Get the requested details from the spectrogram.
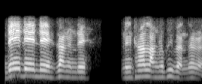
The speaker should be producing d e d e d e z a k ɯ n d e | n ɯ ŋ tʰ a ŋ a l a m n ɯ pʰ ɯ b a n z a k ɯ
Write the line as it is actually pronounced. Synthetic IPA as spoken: d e d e d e z a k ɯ n d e | n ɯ ŋ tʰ a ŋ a l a ŋ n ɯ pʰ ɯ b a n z a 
